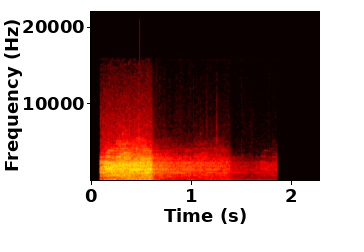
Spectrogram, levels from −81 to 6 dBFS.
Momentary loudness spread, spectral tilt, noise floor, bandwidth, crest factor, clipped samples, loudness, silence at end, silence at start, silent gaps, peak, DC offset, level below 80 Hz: 22 LU; -3 dB/octave; -52 dBFS; 16.5 kHz; 18 dB; under 0.1%; -16 LUFS; 0.5 s; 0.1 s; none; -2 dBFS; under 0.1%; -52 dBFS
